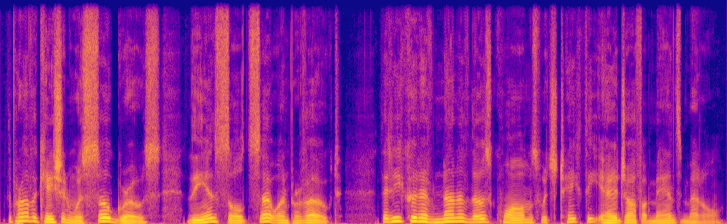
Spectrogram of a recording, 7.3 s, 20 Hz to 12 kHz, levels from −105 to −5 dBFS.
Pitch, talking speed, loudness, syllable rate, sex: 135 Hz, 205 wpm, -18 LUFS, 5.4 syllables/s, male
